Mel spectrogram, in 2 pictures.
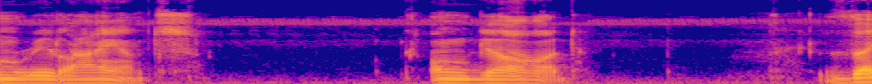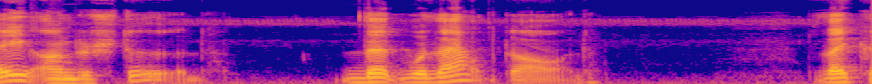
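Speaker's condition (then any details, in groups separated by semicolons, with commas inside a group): Cerebral palsy; uses wheelchair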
